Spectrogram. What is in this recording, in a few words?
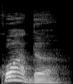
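"tail", Romanian; gcompris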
